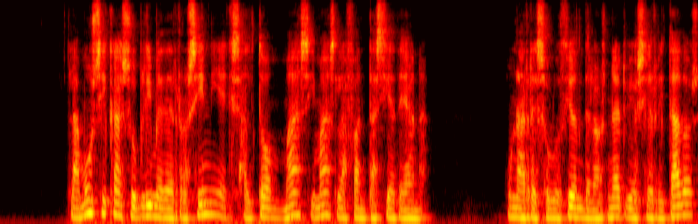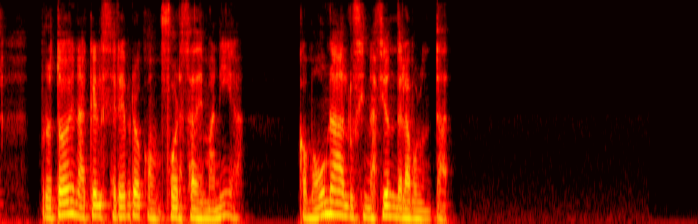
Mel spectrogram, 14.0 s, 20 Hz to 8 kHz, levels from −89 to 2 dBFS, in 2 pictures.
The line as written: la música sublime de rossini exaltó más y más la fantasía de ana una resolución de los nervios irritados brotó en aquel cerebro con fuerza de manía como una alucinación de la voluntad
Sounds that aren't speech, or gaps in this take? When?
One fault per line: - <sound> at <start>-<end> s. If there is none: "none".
none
